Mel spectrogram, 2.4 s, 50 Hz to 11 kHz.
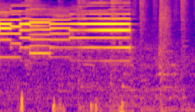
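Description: A Nokia 3310 that survived a 1,000-foot drop rings with a steady, tonal ringtone for about a second and a half, while low thumps and handling knocks sound close by underneath it.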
